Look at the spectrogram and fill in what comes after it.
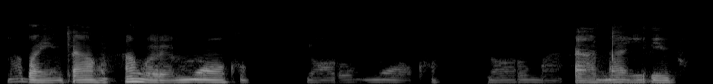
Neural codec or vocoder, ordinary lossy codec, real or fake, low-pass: codec, 44.1 kHz, 3.4 kbps, Pupu-Codec; Opus, 16 kbps; fake; 7.2 kHz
